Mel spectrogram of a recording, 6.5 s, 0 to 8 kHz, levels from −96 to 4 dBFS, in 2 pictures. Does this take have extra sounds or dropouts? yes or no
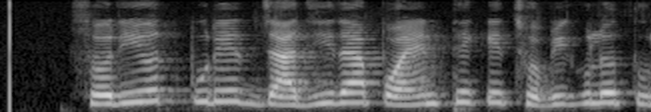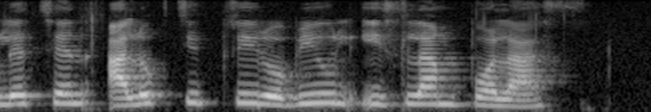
no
